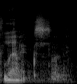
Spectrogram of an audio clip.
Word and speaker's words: Linux: And I really don't care how people pronounce my name, but Linux is always Linux.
